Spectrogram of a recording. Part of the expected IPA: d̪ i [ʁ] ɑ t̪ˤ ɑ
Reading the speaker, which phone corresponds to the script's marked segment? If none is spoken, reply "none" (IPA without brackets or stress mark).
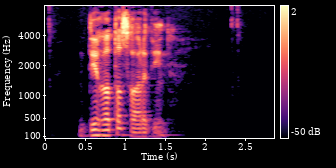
ʁ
